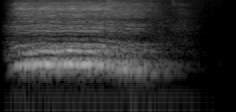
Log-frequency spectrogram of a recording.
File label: YOUTH CH PHRASE, Vocal Planet Gospel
